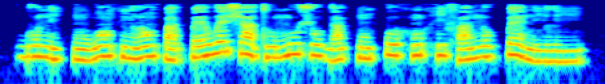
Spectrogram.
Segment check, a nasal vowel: present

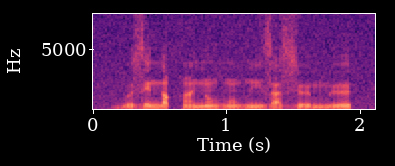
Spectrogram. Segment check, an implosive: absent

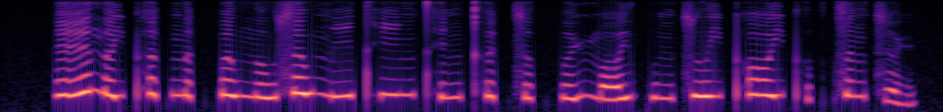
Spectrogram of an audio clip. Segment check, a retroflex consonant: absent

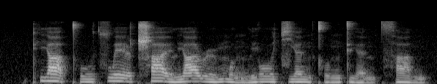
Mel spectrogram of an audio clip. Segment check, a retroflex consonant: present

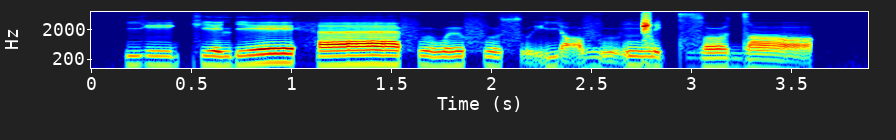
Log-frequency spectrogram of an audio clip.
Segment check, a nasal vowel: absent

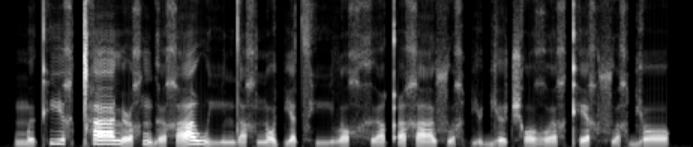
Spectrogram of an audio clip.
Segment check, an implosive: absent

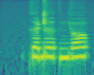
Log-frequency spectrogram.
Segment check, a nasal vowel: absent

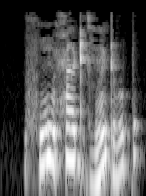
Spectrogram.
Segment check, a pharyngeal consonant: present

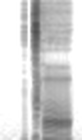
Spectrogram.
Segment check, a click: present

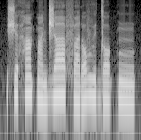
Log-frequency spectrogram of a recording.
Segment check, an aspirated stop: absent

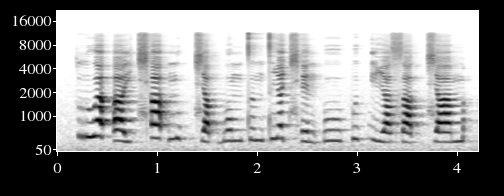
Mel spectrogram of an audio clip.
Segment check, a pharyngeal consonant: absent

